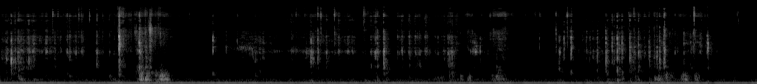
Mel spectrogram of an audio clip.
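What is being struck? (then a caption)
Soap bar shaved with a metal blade. A solid yellow bar of soap held in the hand is shaved into strands with a metal blade, making quiet, crisp, bright scraping and crackling bursts with a sharper click near the start. A faint steady low hum runs underneath throughout.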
